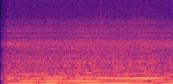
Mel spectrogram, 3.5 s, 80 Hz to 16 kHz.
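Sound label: strings A0 PP; Sound On Sound - Peter Siedleczek's Orchestra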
